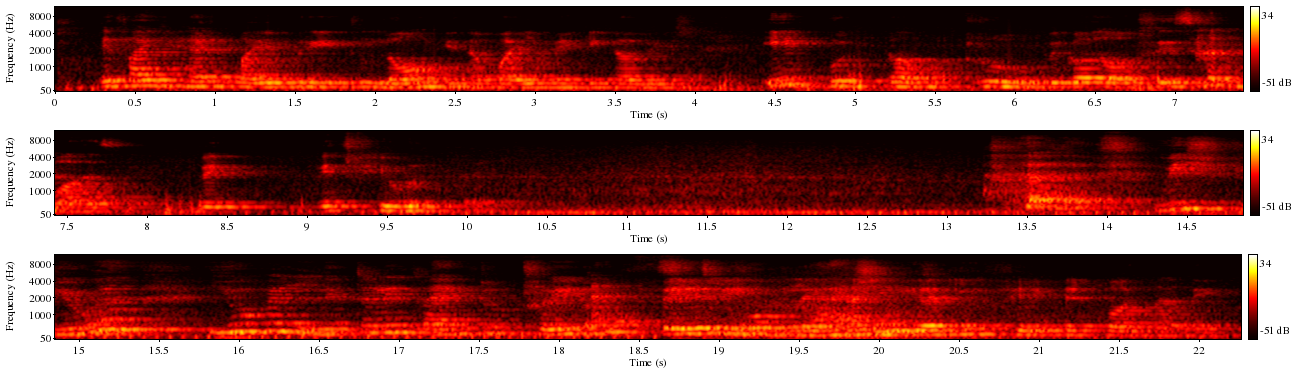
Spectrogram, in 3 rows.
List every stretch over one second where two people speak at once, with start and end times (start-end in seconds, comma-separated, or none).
18.3-20.3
